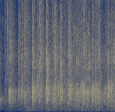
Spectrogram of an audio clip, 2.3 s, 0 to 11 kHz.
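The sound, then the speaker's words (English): Audience applause at a Republican political gathering in San Francisco: dense, steady clapping from many hands fills the whole stretch at an even, fairly loud level, with no voices over it. “That was Daniel Ellsberg, with applause from the Republican Roundtable in San Francisco on December 18, 2007”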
